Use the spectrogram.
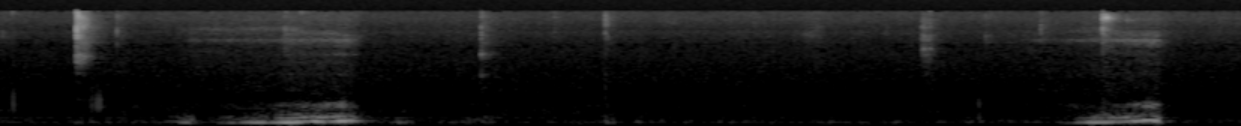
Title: This dog snores super loud WATCH WITH SOUND!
